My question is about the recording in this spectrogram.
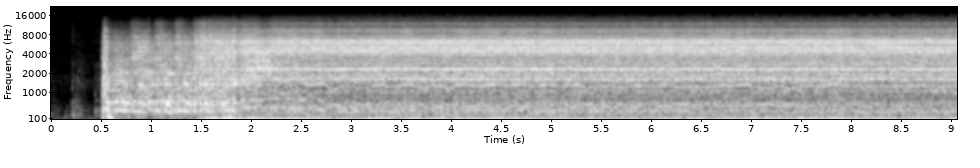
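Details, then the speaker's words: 1993 Porsche 968 3.0 engine, previously very noisy, after timing and balance shaft belt work: cranks briefly, catches and settles into an even, smooth, much quieter idle with no chatter or knock. "like well that definitely sounds a lot quieter"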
